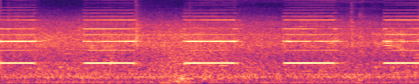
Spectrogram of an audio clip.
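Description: Monorail door-closing warning beeps: a steady high-pitched beep repeating about once a second, each about half a second long, five times, over a steady low hum.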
